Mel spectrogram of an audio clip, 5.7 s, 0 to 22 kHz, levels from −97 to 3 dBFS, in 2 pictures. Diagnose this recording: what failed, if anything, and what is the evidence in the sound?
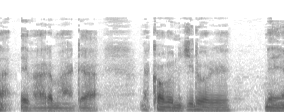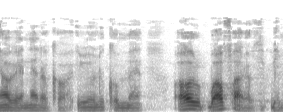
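The damage sits at the codec stage, and it runs the whole length of the speech. Nothing survives above about 11.3 kHz, so the sound is dull and carries a gurgling, granular roughness that is plainly audible, which fits a low rate near 48 kbps. The likely culprit is MP2 compression: Layer II divides the spectrum into 32 equal sub-bands, and when bits run short the upper bands are shut off while the remaining ones are coarsely quantised. On a spectrogram, expect a hard ceiling at 11.3 kHz and blocky, flickering band energy beneath it.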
